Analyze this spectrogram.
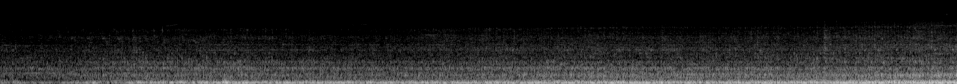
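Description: A distant train rumbles as it approaches.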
